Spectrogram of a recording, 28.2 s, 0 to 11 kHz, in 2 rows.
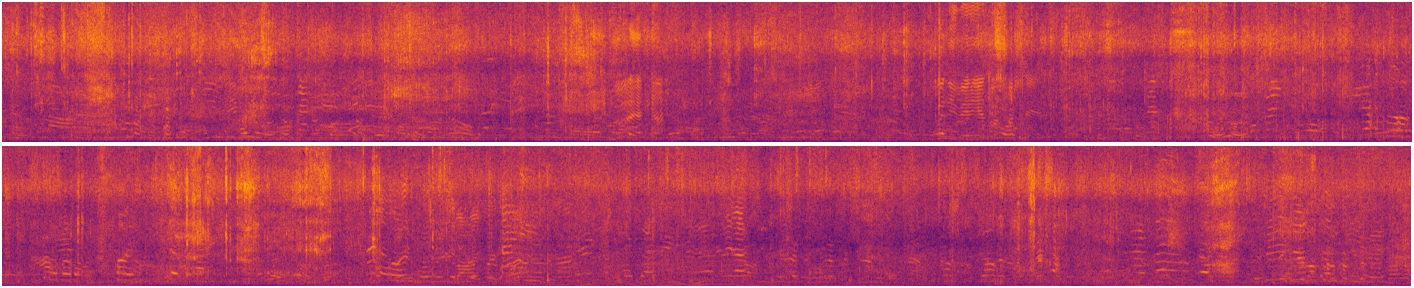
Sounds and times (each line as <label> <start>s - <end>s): Ice-skaters on a temporary outdoor ice-rink 0.0s - 28.1s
